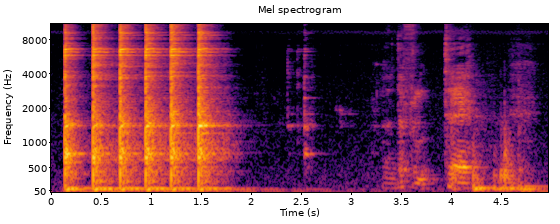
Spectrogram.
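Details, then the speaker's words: Honda CB500S front wheel bearing being hammered in: six sharp, evenly spaced blows with a solid ringing note and no hollow rattle, sound changing once the bearing is fully home in its seat; dust seal refitted next. "and you can hear that it's a different sound so that's fully home"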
